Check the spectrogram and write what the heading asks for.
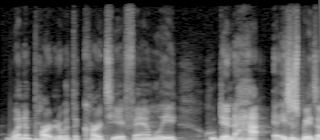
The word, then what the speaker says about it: Cartier: The Cartier family. Cartier not family. Cartier. I say it wrong every time.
